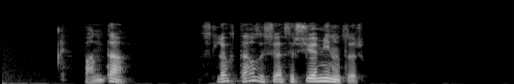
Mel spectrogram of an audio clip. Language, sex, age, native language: Icelandic, male, 50-59, Icelandic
